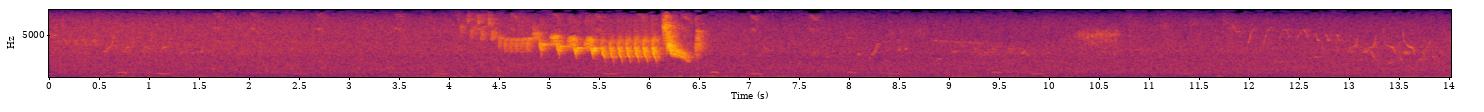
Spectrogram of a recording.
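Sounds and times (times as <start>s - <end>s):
songbird singing trill: 0.0s - 1.7s, 3.8s - 14.0s.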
